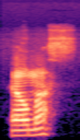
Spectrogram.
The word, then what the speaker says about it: Almass: did you say it i said el mas Alma is a version with e so like my name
